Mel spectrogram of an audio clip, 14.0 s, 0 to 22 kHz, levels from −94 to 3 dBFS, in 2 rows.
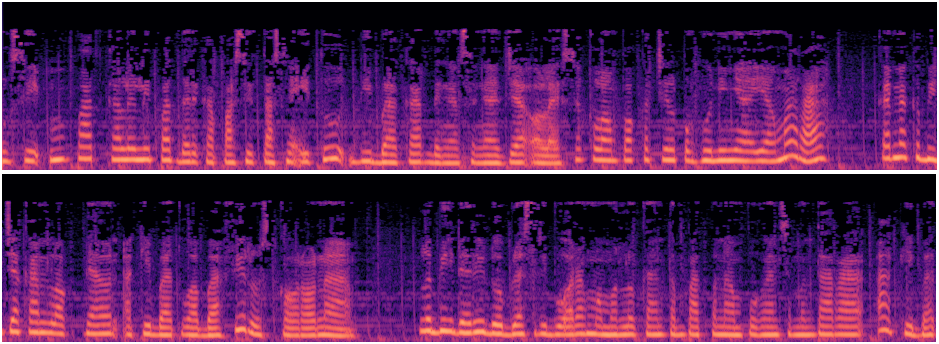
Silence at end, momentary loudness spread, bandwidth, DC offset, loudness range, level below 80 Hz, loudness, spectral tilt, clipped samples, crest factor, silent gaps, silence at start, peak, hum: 0 s; 5 LU; 11.5 kHz; under 0.1%; 2 LU; -48 dBFS; -22 LUFS; -7 dB/octave; under 0.1%; 14 dB; none; 0 s; -8 dBFS; none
